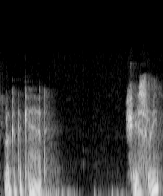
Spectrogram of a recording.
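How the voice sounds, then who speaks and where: An actor playing an earnest, astonished ordinary American man in a 1970s radio drama, halting and emphatic as he searches for words. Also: deep voice, sing-song, creaky, slightly rough, full character voice. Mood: puzzled. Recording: muffled old 1970s radio recording.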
